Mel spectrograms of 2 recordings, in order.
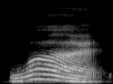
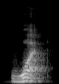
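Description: First: It sounds interested and playful. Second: It sounds uninterested and put off.

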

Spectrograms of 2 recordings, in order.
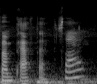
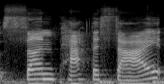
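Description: First: The word is said very quickly. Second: The word is said at a normal speed.

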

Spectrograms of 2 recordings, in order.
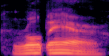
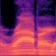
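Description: First: The name is said the French way. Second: The name is said the American way.

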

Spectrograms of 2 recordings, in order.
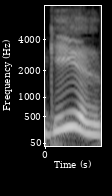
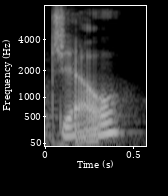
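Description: First: The word is said with a German pronunciation. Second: The word is said with an English pronunciation.

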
